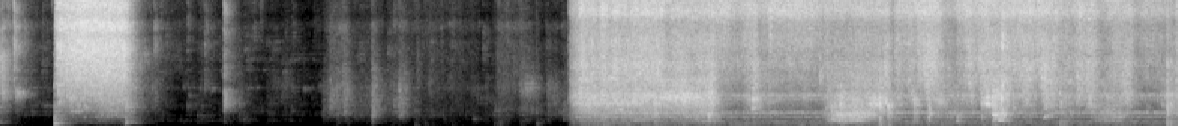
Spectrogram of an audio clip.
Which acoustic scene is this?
restroom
